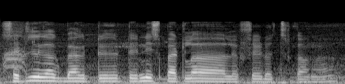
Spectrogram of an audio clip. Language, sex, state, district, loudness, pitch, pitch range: Tamil, male, Tamil Nadu, Namakkal, -15 LUFS, 140 Hz, 125-145 Hz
